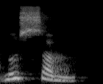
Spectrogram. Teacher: Precisa parar o som nesse M.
